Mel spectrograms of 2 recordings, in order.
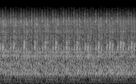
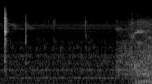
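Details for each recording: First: VW Lupo 1.4 16V idling rough with the engine rocking and the check engine light flashing; uneven stumbling beat from one cylinder misfiring with no spark on that lead, so the coil pack or its wiring is suspected. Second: VW Lupo 1.4 16V after the misfire was fixed by replacing the pencil coil pack and clearing the fault codes; quiet at first, then it revs cleanly, its pitch rising and falling smoothly with no stumble or miss.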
